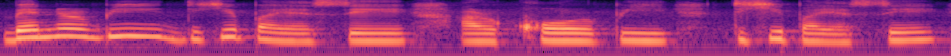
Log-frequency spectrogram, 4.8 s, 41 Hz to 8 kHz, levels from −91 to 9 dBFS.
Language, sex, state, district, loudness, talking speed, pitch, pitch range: Nagamese, female, Nagaland, Dimapur, -19 LUFS, 140 wpm, 185 Hz, 175-220 Hz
